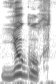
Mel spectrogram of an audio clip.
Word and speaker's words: yogourt: Mais vous pouvez aussi rencontrer yogourt, yogourt, yogourt. Vous entendez la différence? Yaourt, yogourt. Donc là on prononce le G. Et puis on commence avec un O, yo, et pas avec un ya.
